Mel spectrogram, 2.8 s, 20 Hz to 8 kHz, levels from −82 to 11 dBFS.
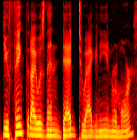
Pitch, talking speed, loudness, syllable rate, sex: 125 Hz, 260 wpm, -18 LUFS, 6.0 syllables/s, male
